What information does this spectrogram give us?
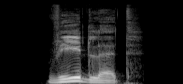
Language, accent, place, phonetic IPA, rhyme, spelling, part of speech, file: German, Germany, Berlin, [ˈveːdlət], -eːdlət, wedlet, verb, De-wedlet.ogg
- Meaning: second-person plural subjunctive I of wedeln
